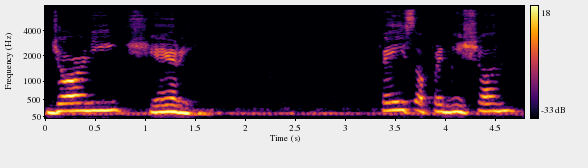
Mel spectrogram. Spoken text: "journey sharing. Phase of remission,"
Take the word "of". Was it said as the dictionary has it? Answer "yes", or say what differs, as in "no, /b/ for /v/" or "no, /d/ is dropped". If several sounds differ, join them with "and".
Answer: no, /p/ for /v/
